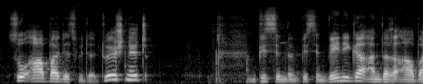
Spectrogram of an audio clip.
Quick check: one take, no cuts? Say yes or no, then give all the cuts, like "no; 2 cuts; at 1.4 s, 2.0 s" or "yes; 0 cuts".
no; 2 cuts; at 2.5 s, 2.9 s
